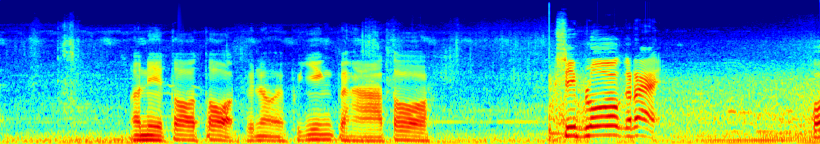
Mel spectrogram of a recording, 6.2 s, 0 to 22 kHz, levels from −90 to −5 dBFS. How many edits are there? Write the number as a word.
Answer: one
